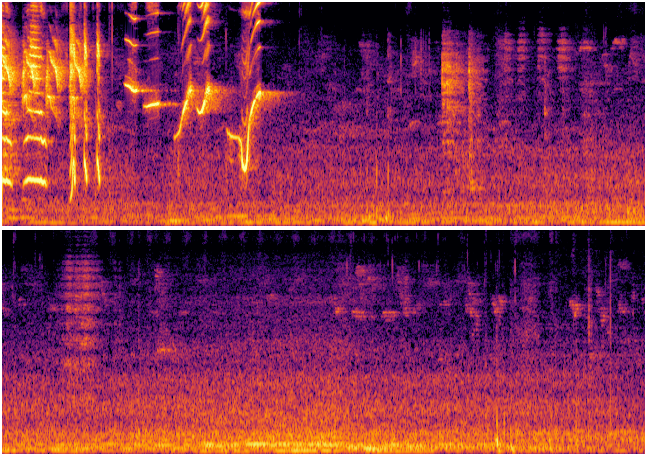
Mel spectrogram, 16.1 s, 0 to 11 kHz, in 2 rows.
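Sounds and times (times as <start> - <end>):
parrot squawk: 0.0 - 3.5.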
